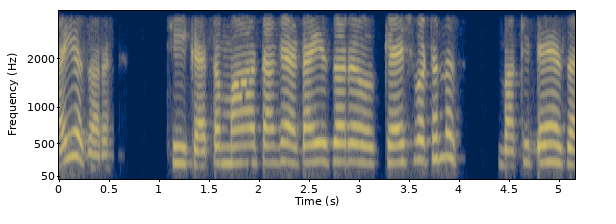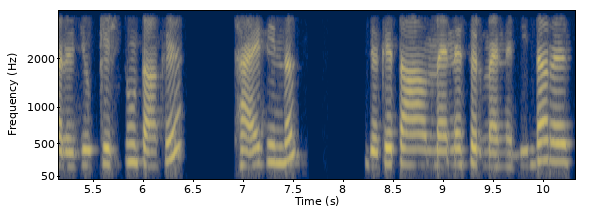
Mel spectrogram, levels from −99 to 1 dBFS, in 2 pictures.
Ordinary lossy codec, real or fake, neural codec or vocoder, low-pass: none; real; none; 3.6 kHz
